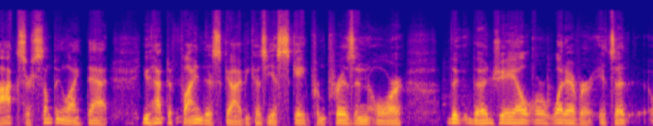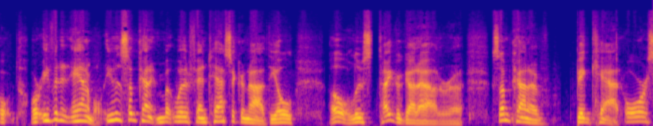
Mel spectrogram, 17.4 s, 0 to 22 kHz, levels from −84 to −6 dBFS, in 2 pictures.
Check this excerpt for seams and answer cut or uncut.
cut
